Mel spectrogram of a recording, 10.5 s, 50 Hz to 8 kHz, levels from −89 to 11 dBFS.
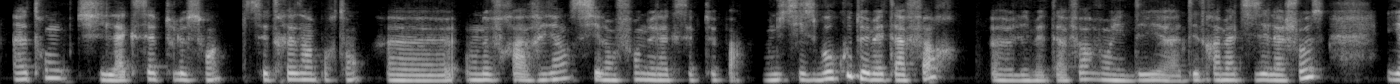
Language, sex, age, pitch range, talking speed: English, female, 20-39, 190-225 Hz, 195 wpm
